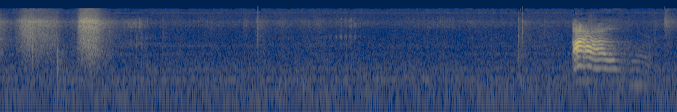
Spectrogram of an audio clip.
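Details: Tiger, a pet cat also called Nermal, vocalising as she is playfully nudged; two breathy hisses at the start, then one loud, wavering, harmonic meow near the end, with quiet room noise between.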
